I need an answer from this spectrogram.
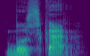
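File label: "buscar", Spanish, male; mekanta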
